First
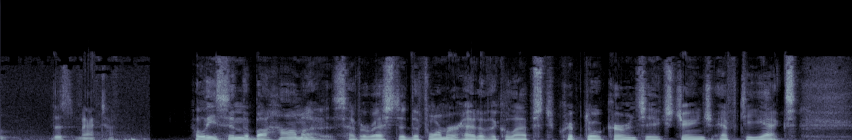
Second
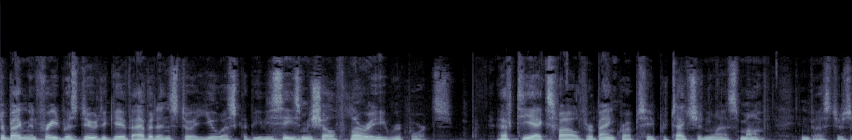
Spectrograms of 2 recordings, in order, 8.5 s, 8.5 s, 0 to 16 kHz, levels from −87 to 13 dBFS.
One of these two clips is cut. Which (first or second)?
second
